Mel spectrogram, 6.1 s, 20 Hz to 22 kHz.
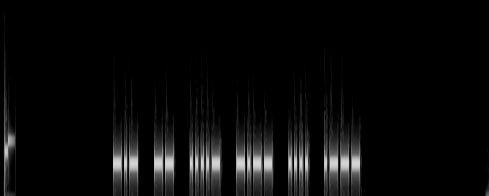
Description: Morse code, heard as a keyed tone, about 36 wpm, spaced as for 25 wpm, 700 Hz. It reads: KM4YHJ
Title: USA Call Signs - 2x Character Spacing - 35wpm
